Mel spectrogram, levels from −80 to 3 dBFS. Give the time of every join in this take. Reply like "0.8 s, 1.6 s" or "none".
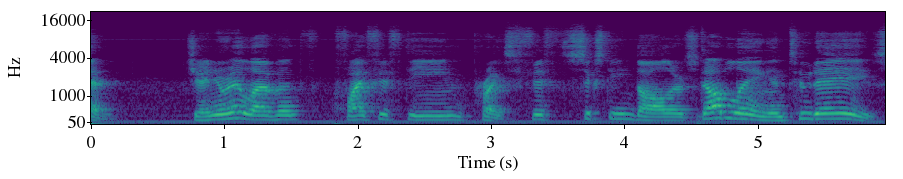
1.8 s, 4.5 s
